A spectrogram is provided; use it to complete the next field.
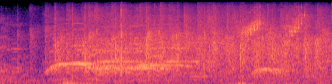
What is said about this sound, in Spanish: Por favor, un fuerte aplauso para la banda alcohólica.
